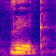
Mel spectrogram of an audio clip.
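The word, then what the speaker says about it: weight: और एक होता है डब्लू ई आई जी एच टी ये इसमें जी साइलेंट है इसमें कौन सा नियम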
